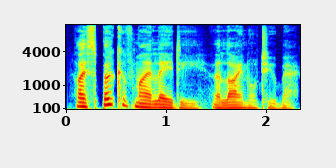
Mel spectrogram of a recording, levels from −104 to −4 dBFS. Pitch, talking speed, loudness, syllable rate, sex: 120 Hz, 255 wpm, -18 LUFS, 5.7 syllables/s, male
